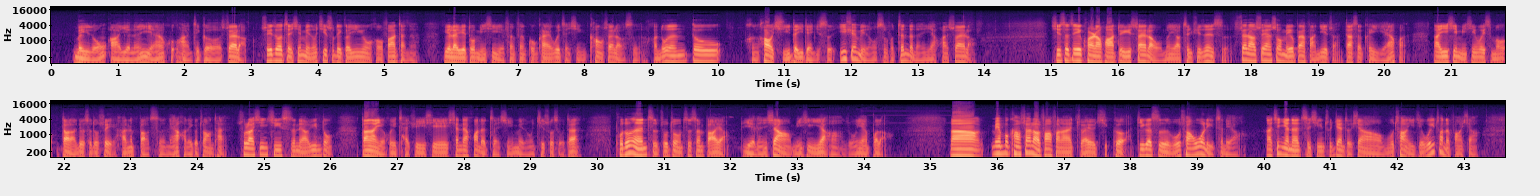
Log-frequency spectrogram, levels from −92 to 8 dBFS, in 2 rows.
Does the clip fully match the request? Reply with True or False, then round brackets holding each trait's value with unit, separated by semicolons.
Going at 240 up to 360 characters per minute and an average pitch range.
True (310 characters per minute; 4.8 semitones)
